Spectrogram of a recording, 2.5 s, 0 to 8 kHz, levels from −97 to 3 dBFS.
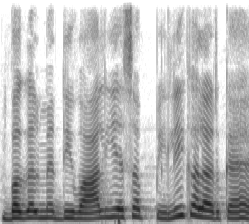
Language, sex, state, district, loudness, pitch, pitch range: Hindi, female, Jharkhand, Garhwa, -17 LUFS, 235 Hz, 225-275 Hz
